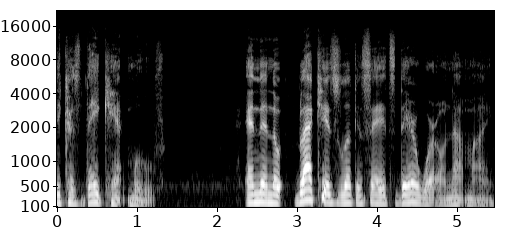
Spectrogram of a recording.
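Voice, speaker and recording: A woman's fairly low-pitched voice with vocal fry, ordinary pitch variation, big swings in loudness, and a fairly slow pace. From Los Angeles, US. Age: 60s. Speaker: social scientist and speaker. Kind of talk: podcast interview. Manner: animated.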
